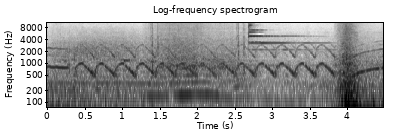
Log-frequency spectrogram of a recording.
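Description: Police siren in rapid yelp, a wail rising and falling about three times a second. A second, higher siren joins a little past halfway. Near the end a vehicle rushes past with a loud whoosh and the siren winds up again on a rising tone.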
